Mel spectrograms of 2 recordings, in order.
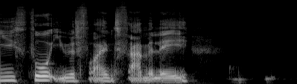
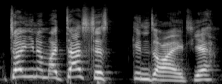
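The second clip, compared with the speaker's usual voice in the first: louder, higher imitated fury; mock outrage; 5 semitones higher, 6 dB louder than usual. Voicing her grief-struck anger at the smiling clerk, louder. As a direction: throw it out like a grieving rage. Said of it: "It's like".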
